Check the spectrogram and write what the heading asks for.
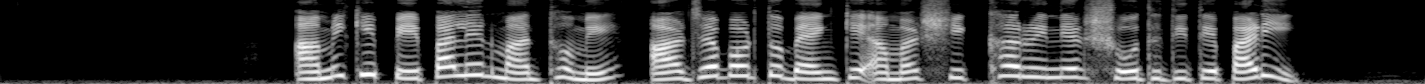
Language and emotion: Bengali, neutral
